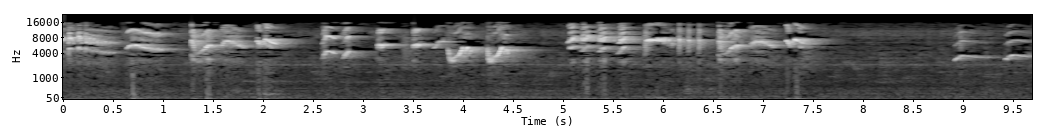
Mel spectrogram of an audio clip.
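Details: Orange-headed thrush singing loudly in a lure recording meant to set off captive birds: a fast, continuous run of varied very high whistles, chirps and twittering notes, then a short pause and a final phrase.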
